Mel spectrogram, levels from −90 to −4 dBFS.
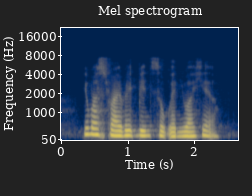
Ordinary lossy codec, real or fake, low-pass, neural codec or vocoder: none; fake; 7.2 kHz; codec, 16 kHz, 8 kbps, FunCodec, trained on Chinese and English, 25 frames a second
